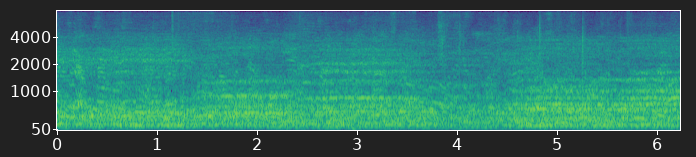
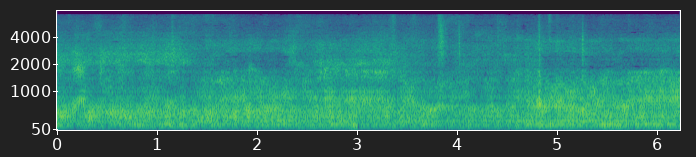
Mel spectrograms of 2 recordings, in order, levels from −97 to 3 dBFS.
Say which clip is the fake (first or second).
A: second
